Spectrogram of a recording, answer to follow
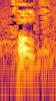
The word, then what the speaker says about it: Colvin: Spelled his name the same way, but he pronounces it Colvin, this kid here from Clemson.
